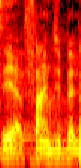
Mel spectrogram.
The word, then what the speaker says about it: fungibility: It's spelled F-A-N. Fungibility is F-U-N-G-I. B-I-L-T-Y. Like fungi. Yes, fungibility.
